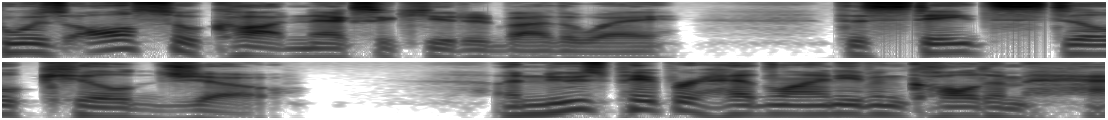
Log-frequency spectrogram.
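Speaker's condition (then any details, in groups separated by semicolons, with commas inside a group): No condition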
